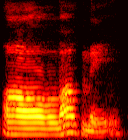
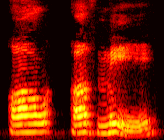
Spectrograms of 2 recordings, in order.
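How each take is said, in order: First: The L is carried over onto the next word. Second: The L stays separate from the following word. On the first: The speaker calls it right. "I should move the L to the O" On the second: The speaker calls it wrong. "all of me is incorrect"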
